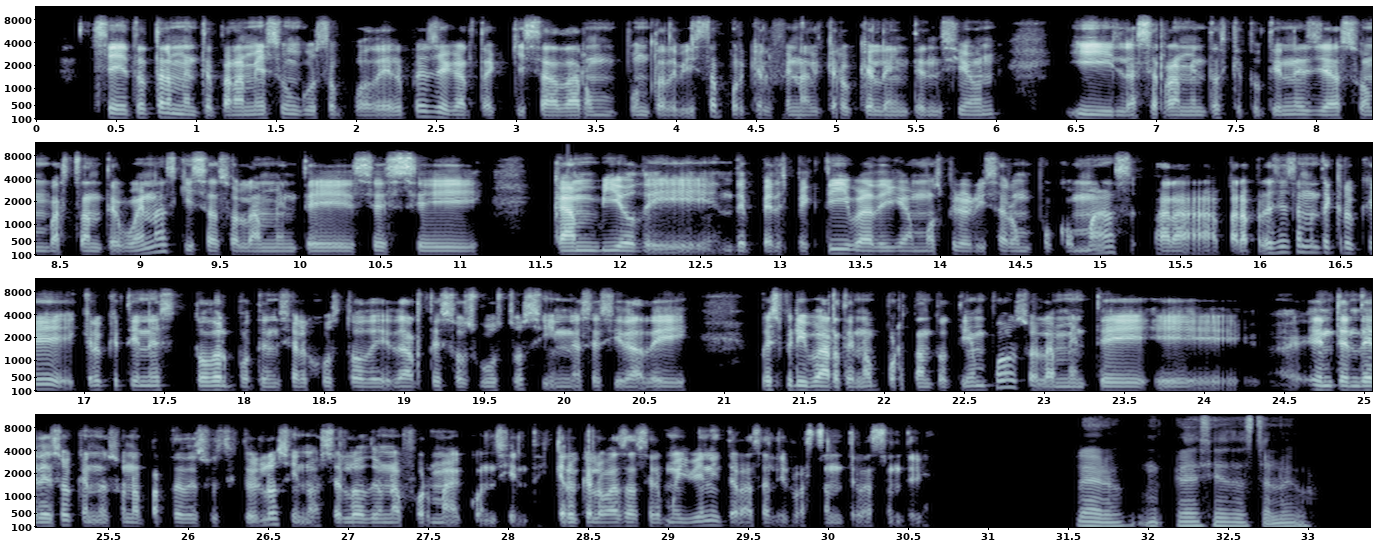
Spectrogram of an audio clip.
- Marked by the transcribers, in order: none
- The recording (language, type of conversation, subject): Spanish, advice, ¿Cómo puedo ahorrar sin sentir que me privo demasiado?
